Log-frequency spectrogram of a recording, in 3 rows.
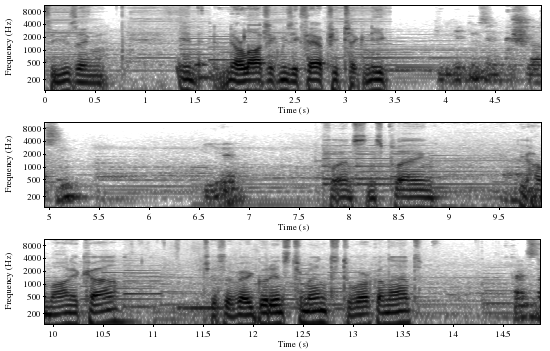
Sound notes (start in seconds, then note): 4.2 therapist speaking in German; 14.6 therapist speaking in German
